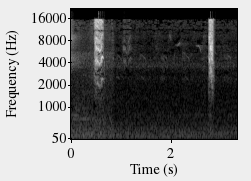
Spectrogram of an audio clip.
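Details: Calls of a female double-collared seedeater, used to get males singing: a short, slightly drawn-out high chip, then after about two seconds a second crisp chip, with quiet hiss between.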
